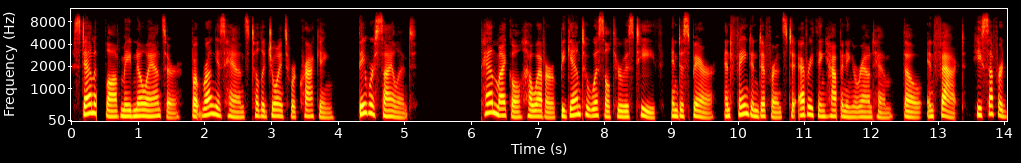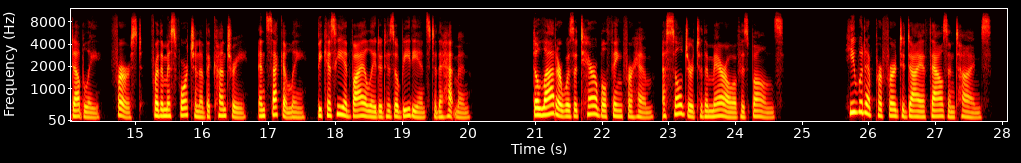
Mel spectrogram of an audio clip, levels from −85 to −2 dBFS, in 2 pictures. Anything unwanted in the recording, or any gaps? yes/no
yes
